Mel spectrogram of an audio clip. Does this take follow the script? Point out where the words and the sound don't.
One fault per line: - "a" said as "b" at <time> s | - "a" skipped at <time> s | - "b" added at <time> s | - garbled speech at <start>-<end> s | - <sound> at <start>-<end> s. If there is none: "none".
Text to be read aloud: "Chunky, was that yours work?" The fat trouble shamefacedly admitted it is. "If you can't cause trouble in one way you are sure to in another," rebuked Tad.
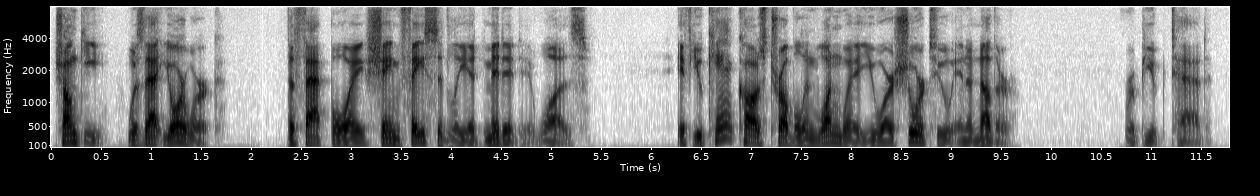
- "yours" said as "your" at 1.1 s
- "trouble" said as "boy" at 2.8 s
- "is" said as "was" at 4.9 s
